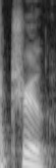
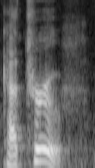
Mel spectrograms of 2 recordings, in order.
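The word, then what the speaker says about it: Khatru: It was written by keyboard genius Rick Wakeman, singer John Anderson, and guitarist Steve Howe, and the song is called Siberian Katru. Did I pronounce that right? – Katru. – Katru.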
